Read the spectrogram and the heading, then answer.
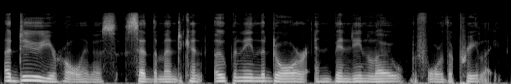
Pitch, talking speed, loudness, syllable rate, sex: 135 Hz, 175 wpm, -19 LUFS, 5.7 syllables/s, female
